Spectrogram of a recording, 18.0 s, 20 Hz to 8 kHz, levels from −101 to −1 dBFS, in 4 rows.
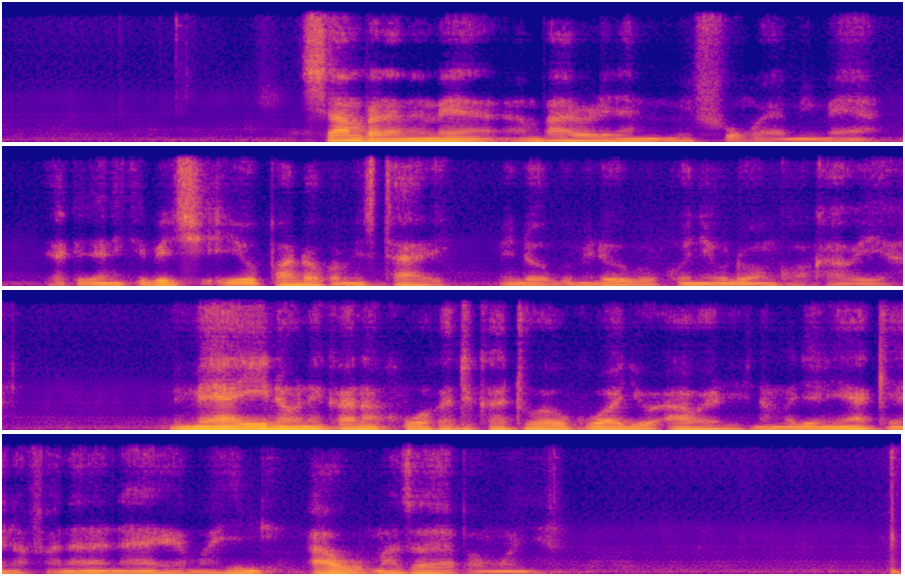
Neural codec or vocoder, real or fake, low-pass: codec, 24 kHz, 0.9 kbps, DualCodec; fake; 7.2 kHz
